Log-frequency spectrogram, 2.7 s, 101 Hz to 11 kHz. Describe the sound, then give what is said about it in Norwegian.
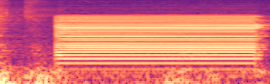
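A steady, buzzy electronic hum with rich overtones starts abruptly and holds evenly for about two seconds before cutting off, a synthetic sonification of a simulated universe with 70 percent dark energy and 25 percent dark matter, over faint low background rumble. “Eh, hvis vi har et univers som har 70 mørk energi og 25 mørk materie Mørk materie, står det der. Da låter det sånn.”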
